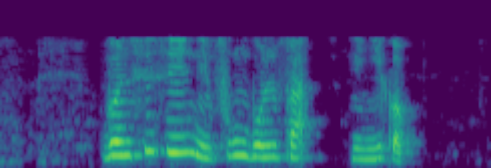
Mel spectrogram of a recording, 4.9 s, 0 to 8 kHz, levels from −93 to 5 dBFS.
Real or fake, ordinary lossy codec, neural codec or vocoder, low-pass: real; AAC, 16 kbps; none; 7.2 kHz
